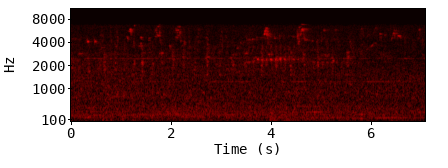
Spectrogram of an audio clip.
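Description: Faint birds chirping over a steady low background hiss, with a brief rapid run of chirps about four seconds in.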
